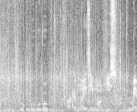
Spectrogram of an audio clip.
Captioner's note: imitates monkey whooping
